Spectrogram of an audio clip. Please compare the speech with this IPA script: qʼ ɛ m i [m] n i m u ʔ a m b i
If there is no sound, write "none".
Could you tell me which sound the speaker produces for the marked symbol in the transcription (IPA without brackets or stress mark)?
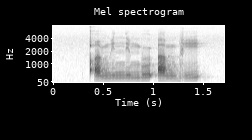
none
